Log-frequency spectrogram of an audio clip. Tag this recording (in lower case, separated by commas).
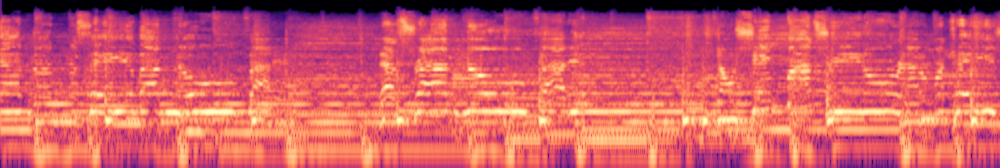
music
